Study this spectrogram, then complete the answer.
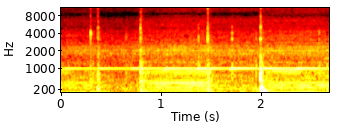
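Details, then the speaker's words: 2007–2012 Dodge Caliber door after a power window repair: something popped, then a thin steady motor whine with light ticks about every half second and no window movement; the motor runs freely, detached from the regulator, which did not break. "Something popped and the window motor is running. It sounds like the regulator just broke after all this."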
